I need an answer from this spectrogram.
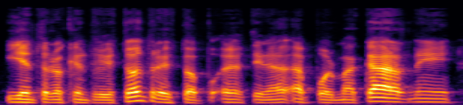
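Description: A man, co-hosting a podcast and telling an anecdote in casual chat, lively and acting out the voices he quotes. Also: medium pitch, brisk, no room sound, studio quality. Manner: animated storyteller, acts out quoted voices.

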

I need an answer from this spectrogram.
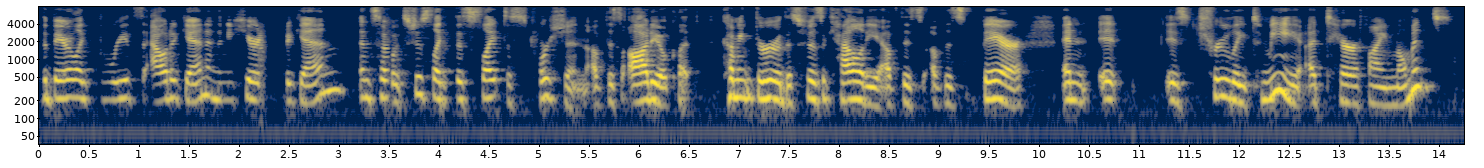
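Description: A woman's voice: mid-range voice, normal speed. A woman casually recapping a horror film on a podcast, rambling with lots of fillers. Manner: rambling, filler-heavy, animated retelling. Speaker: podcast co-host.

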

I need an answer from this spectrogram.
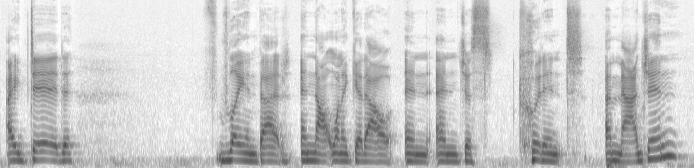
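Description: Low-voiced woman guest, founder type, super candid and emotional, swears casually. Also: slow pace. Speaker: business founder, podcast guest. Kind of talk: candid personal storytelling.

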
